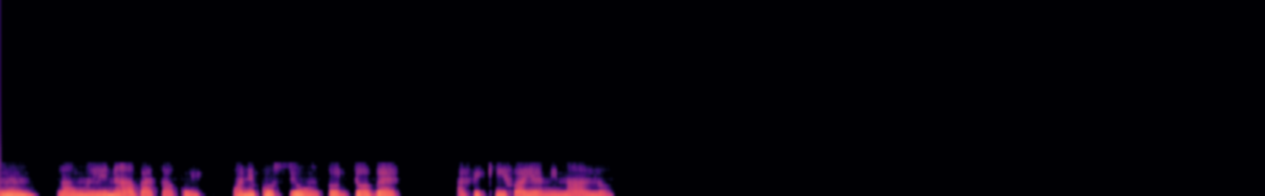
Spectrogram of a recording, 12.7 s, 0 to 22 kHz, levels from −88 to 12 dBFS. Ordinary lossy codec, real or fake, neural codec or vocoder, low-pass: none; fake; codec, 16 kHz, 2 kbps, FunCodec, trained on LibriTTS, 25 frames a second; 3.6 kHz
